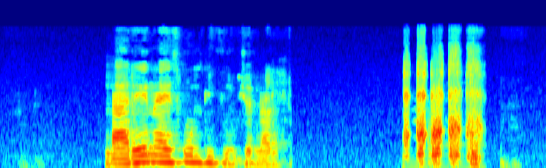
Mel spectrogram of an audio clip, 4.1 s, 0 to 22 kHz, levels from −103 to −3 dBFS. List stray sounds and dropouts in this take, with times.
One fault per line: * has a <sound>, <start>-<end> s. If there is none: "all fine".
* has a throat clearing, 3.0-3.7 s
